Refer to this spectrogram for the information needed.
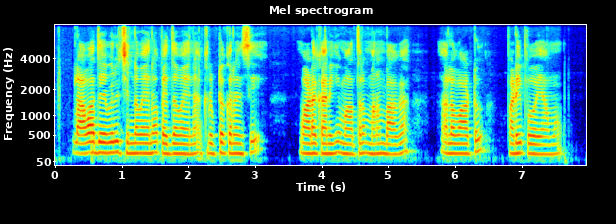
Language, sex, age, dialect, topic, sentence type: Telugu, male, 60-100, Utterandhra, banking, statement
